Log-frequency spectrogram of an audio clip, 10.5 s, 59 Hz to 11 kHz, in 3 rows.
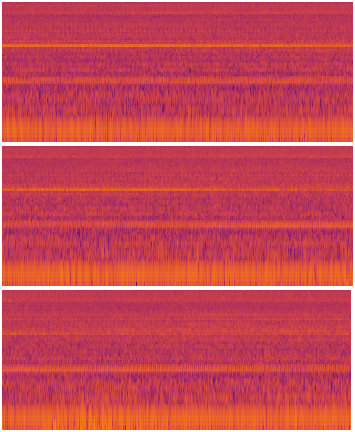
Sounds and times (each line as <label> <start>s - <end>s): Noise of warehouse fan 0.0s - 10.5s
